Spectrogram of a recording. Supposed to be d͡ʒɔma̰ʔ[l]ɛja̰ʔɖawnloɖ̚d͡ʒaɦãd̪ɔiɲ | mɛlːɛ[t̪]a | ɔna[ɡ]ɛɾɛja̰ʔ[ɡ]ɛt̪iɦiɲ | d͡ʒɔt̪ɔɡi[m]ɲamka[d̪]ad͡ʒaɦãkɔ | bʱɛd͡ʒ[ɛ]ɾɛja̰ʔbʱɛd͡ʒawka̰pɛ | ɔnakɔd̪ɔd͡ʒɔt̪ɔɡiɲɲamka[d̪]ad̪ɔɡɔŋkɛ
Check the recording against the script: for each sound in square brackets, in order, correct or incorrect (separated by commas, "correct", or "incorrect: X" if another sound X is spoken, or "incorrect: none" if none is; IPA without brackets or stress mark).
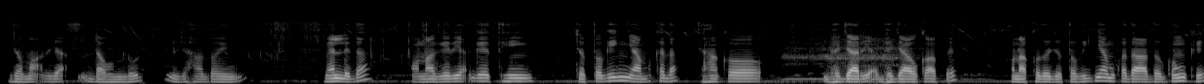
incorrect: ɾ, incorrect: d̪, correct, correct, incorrect: ɲ, correct, incorrect: a, correct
